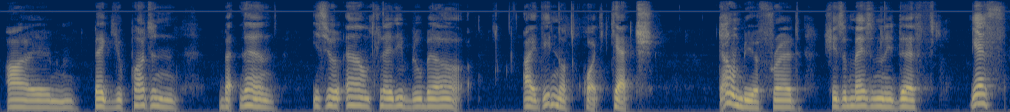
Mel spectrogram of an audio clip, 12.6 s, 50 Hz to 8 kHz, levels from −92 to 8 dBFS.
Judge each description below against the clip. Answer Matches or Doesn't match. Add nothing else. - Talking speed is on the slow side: Matches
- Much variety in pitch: Doesn't match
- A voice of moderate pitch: Matches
